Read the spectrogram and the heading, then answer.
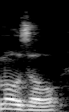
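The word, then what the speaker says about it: Mousehole: Mosel. That's how it's pronounced, but the spelling looks like mouse hole.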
